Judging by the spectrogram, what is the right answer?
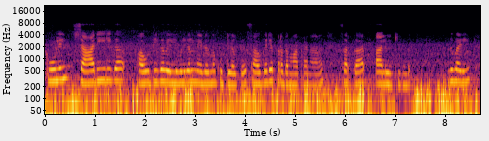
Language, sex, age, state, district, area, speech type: Malayalam, female, 18-30, Kerala, Palakkad, rural, spontaneous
